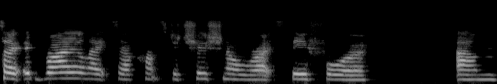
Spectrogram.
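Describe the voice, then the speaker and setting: Her pitch is high and her intonation monotone and flat. The woman speaks at a fairly slow pace. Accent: New Zealand. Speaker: audience participant in webinar. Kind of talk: casual discussion on video call. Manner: halting.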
